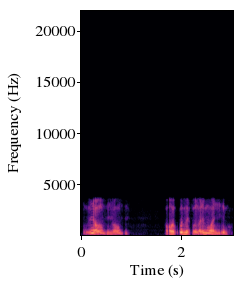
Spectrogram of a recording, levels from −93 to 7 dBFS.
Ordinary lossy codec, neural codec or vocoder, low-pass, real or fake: none; autoencoder, 44.1 kHz, a latent of 192 numbers a frame, MeloTTS; 3.6 kHz; fake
